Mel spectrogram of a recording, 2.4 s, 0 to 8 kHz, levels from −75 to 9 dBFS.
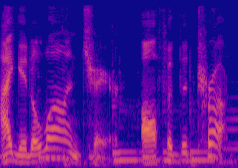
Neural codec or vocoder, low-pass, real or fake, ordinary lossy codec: none; 7.2 kHz; real; MP3, 48 kbps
